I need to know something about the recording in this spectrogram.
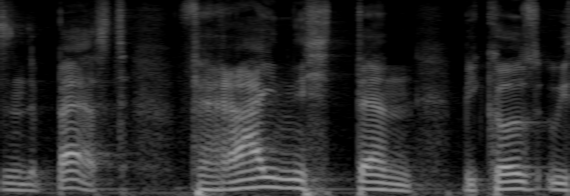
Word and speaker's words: Vereinigten: The letter V in German has the sound of the letter F. F, okay? You say Vereinigten Staaten.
